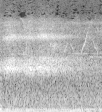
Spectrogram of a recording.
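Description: A steady, high insect drone that fades toward the end, over a low background hum.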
